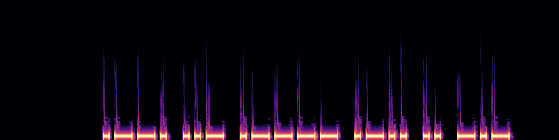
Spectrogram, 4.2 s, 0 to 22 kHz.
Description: Morse code, heard as a keyed tone, about 27 wpm, 700 Hz. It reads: PU1LIK
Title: DXCC-100 Call Signs - 6 Characters - 28wpm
